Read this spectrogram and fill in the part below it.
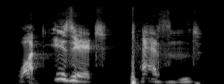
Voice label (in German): Peasant genervt; What is it, peasant!?!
